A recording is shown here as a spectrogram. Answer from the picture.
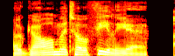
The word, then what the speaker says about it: Agalmatophilia: Agalmatophilia. – Agalmatophilia. A-G-A-L.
